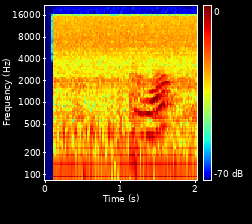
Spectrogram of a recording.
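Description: A baby's short, high-pitched vocal sound, dipping and then rising in pitch, about a second in.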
